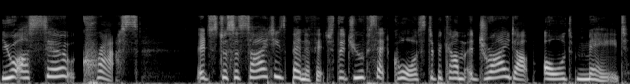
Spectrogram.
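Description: A shrill, put-on character voice, female-sounding and high-pitched for a woman, at a moderate pace. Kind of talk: Victorian upper-class drama. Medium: read story. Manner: haughty, petulant, shrill.

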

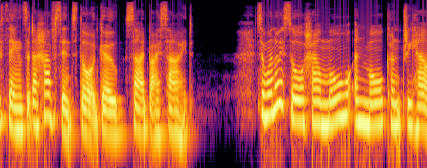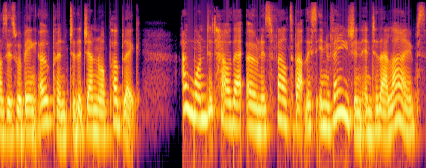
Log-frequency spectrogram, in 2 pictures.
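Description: At a moderate pace, a woman speaks at medium pitch with very wide pitch swings and very even loudness against a quiet background. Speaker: audiobook narrator. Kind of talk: audiobook narration of a memoir, read aloud in first person. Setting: studio. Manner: measured, reflective, wry, storyteller's pace.

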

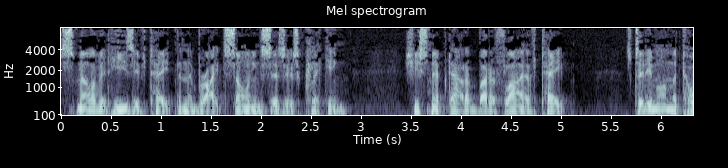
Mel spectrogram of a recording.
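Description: A natural voice, reading aloud

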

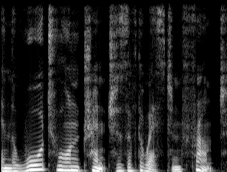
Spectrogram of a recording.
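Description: Against a quiet background, a woman speaks with vocal fry in a dry, close sound with no echo. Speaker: audiobook narrator. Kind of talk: audiobook narration of a memoir.

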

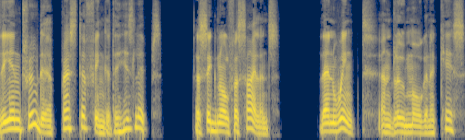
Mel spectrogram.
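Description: With a plain, everyday voice, a man speaks at a medium pitch and moderate pace with lively intonation, sounding dry and close with no echo over a quiet background. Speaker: audiobook narrator. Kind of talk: dramatic audiobook narration of a historical romance. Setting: studio.

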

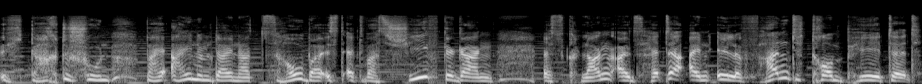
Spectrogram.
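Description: A woman speaks in a put-on character voice at a medium pitch and a fairly slow pace. Clear music plays in the background. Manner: worried, caring.

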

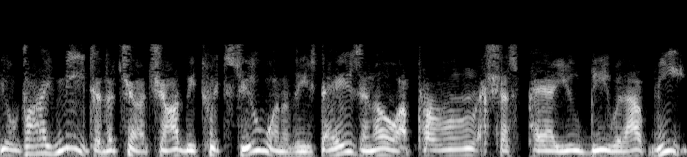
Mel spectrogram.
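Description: Doing a put-on character voice, a man speaks in a shrill tone at a medium pitch, his intonation lively. He keeps a moderate pace with hardly any pauses and very even loudness. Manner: shrill, scolding, sharp-tongued.

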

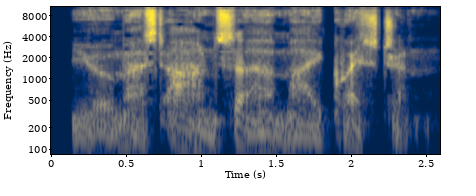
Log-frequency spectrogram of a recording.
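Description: The put-on character voice has a raspy quality. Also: man, very deep, low pitch for a man. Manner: warning, menacing.

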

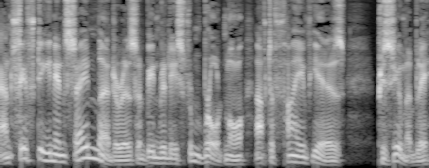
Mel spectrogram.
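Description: The passage is read aloud in a natural voice.

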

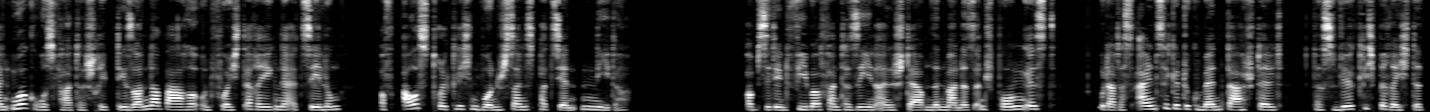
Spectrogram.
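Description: A woman with a normal speaking voice at a medium pitch. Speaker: audiobook narrator. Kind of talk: scripted audiobook narration, reading a letter aloud in an elderly grandfather's voice. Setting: studio.

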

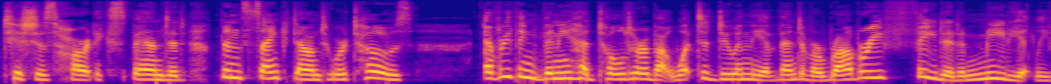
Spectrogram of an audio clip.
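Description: The recording is plain reading aloud.

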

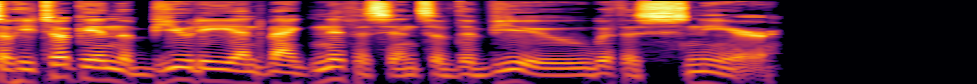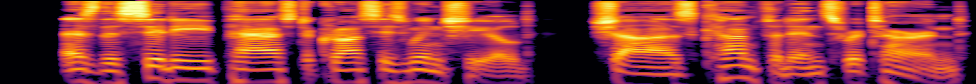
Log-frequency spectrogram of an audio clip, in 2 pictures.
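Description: In a dramatic tone, a man with a fairly low pitch speaks at a moderate pace with ordinary pitch variation. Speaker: audiobook narrator. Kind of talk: audiobook narration of a thriller, read aloud. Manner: dramatic, tense, measured pacing with suspenseful build; formal, polished, steady storyteller delivery.

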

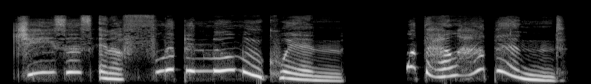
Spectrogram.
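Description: A woman puts on a character voice, shrill and extremely high in pitch. She speaks at a very slow pace. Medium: read story. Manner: loud, blunt, profane.

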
